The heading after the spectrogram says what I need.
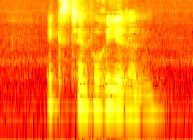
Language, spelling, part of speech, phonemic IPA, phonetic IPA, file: German, extemporieren, verb, /ɛkstɛmpoˈʁiːʁən/, [ʔɛkstɛmpoˈʁiːɐ̯n], De-extemporieren.ogg
- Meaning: to extemporize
